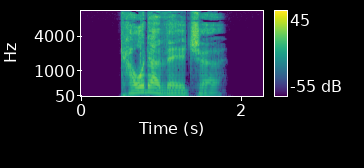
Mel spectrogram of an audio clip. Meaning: inflection of kauderwelsch: 1. strong/mixed nominative/accusative feminine singular 2. strong nominative/accusative plural 3. weak nominative all-gender singular
- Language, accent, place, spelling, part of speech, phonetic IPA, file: German, Germany, Berlin, kauderwelsche, verb, [ˈkaʊ̯dɐˌvɛlʃə], De-kauderwelsche.ogg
